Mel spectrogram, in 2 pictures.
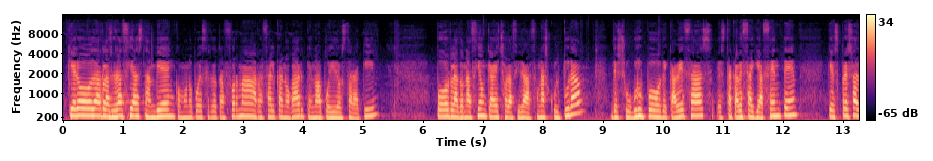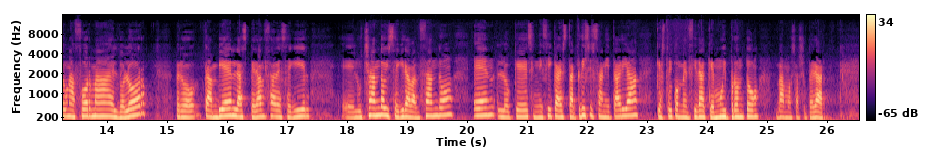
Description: La alcaldesa de Toledo, Milagros Tolón, ha tomado la palabra en este Día de la Ciudad y San Ildefonso en el acto de inauguración de la escultura-homenaje a las víctimas de la covid-19 con el recuerdo puesto en aquellos toledanos y toledanas que han fallecido a consecuencia de la pandemia.
Mialgros Tolón, alcaldesa de Toledo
